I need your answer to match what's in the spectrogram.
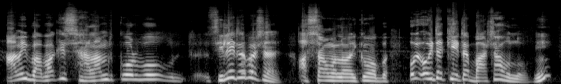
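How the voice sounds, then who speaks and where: An actor playing a boastful young husband who insists on showing off city speech in a comic regional drama. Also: male voice, high voice, lively intonation, fairly quick, bright, forceful tone, dry recording, studio quality, heavily acted. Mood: insistent.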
